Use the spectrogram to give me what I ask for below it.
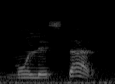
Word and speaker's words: molestar: Okay, I just didn't want to say molester, but it's molestar, not molester.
